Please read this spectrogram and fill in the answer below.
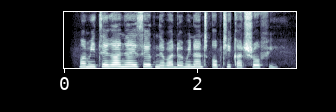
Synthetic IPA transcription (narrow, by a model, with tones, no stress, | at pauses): ma˨mi˨te˦ɣa˦ɲa˦i˦set̪nɛ˨βa˨dɔminãntɔptʰikatɾofi˨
